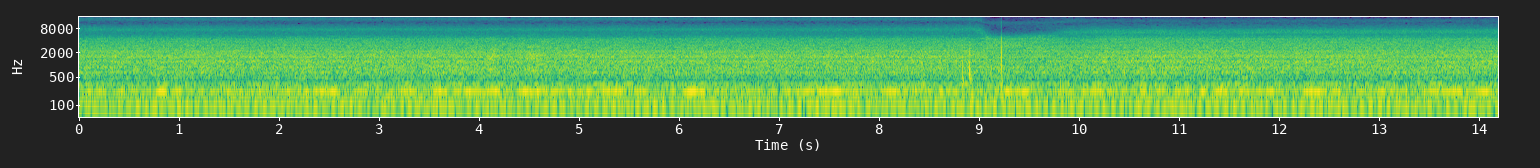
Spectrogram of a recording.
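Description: Steady background hum and hiss with no speech, and two faint clicks about nine seconds in.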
